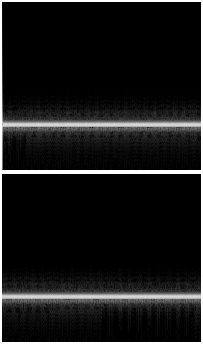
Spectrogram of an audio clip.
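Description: A radio station's sign-off test tone: one steady, unbroken pitch, marking the end of the broadcast day.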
